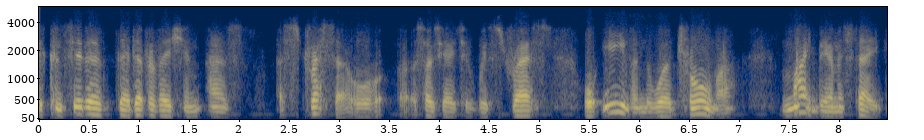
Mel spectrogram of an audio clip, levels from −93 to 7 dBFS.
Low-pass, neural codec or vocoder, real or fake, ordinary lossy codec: 5.4 kHz; none; real; Opus, 24 kbps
